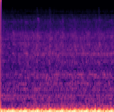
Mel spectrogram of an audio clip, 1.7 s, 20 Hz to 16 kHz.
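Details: LS swap with a 5.3L V8 that had suffered random misfires, fixed by a crank relearn: after the relearn it idles with a deep, steady rumble, no skips or stumbles and no misfires returning.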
